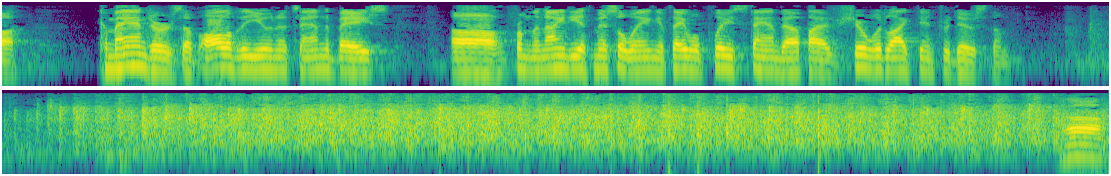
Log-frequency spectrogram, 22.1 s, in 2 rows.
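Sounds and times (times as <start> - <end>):
speech: 0.0 - 0.2, 1.0 - 10.2, 21.8 - 22.1
audience applause: 10.9 - 22.1.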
